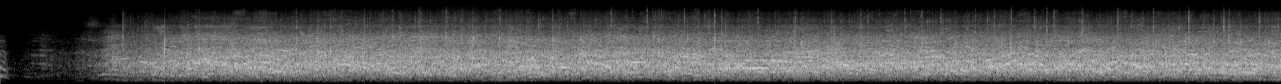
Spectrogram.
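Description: A large crowd chatters and murmurs loudly.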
